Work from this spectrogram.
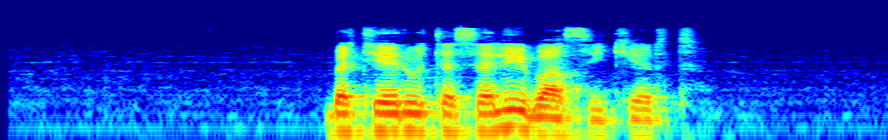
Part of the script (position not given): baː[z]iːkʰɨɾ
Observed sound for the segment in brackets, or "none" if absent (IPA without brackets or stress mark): s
